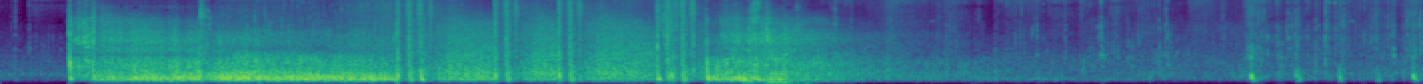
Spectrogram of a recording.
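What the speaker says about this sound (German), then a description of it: "Hui, Schuss auf mich, Sniper." Rapid gunfire from a sniper engagement in the video game Escape From Tarkov on the Shoreline map, a loud dense burst of shots and cracks for several seconds, then fading to quieter scattered sounds and faint later reports.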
